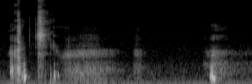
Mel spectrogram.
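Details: Three short, muffled, suppressed sneezes held back quietly after waking with a persistent nose tickle, with a brief sniff or breath between; stifled sneezes.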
